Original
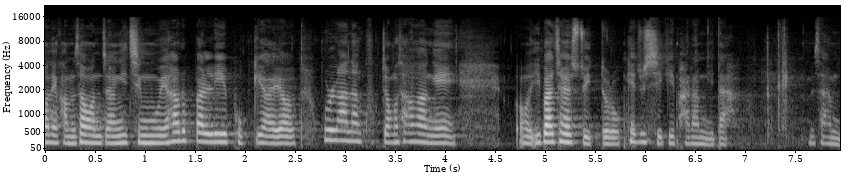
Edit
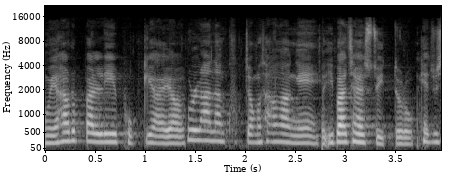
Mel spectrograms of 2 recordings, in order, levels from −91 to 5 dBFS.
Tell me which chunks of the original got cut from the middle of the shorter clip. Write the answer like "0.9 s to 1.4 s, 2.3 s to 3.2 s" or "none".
2.5 s to 2.8 s, 4.1 s to 4.8 s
